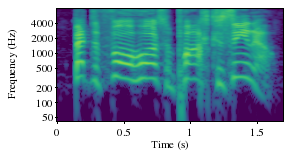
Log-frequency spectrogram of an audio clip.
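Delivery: a hint of an old lady pushing her bet; grandmother's voice.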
